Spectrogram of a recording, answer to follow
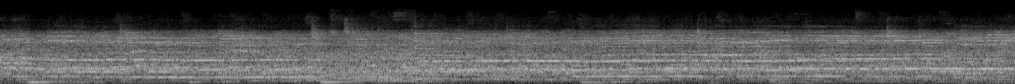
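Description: Live band music: a bass line plays repeated low notes under held chords.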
